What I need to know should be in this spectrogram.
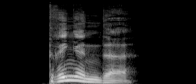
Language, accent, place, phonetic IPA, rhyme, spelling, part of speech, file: German, Germany, Berlin, [ˈdʁɪŋəndə], -ɪŋəndə, dringende, adjective, De-dringende.ogg
- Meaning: inflection of dringend: 1. strong/mixed nominative/accusative feminine singular 2. strong nominative/accusative plural 3. weak nominative all-gender singular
